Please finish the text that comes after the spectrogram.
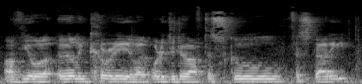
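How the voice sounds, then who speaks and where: A man's voice: medium pitch, little pitch movement, moderate pace, mellow. A man hosting an interview show, asking his guest about his life and nodding along with short affirmations. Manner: brief affirming backchannels. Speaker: host. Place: in Kampala, Uganda. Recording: echoey room, faint noise.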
